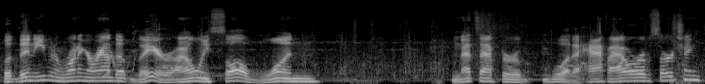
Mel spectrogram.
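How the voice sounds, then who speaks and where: A man with a mid-pitched voice gives casual live commentary as he plays a game. He mutters his thoughts aloud, mildly exasperated, over clearly audible background noise. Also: lively intonation, measured pace, sharp tone. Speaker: game streamer.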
